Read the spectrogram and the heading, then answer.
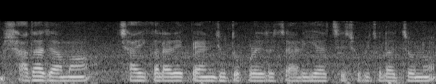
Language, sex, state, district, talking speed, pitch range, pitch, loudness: Bengali, female, West Bengal, North 24 Parganas, 180 wpm, 170-175 Hz, 175 Hz, -18 LUFS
